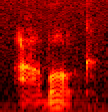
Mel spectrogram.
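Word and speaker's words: אָבַק: 야복, 아벅 발음이 비슷하지 않아요?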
